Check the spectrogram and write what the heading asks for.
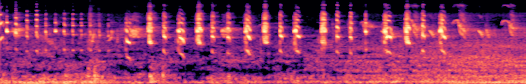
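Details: Long-tailed shrike singing with its tail spread: a run of short, harsh high chips and buzzy notes, closely spaced and fairly regular, growing louder after the first second.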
